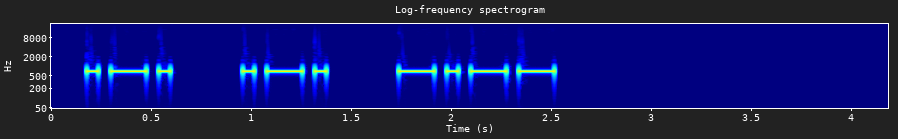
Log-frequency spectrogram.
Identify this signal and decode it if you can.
Morse code, heard as a keyed tone, about 20 wpm, spaced as for 15 wpm, 700 Hz. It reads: RRY
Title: 2x Character Spacing - Top 300 Words - 20wpm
